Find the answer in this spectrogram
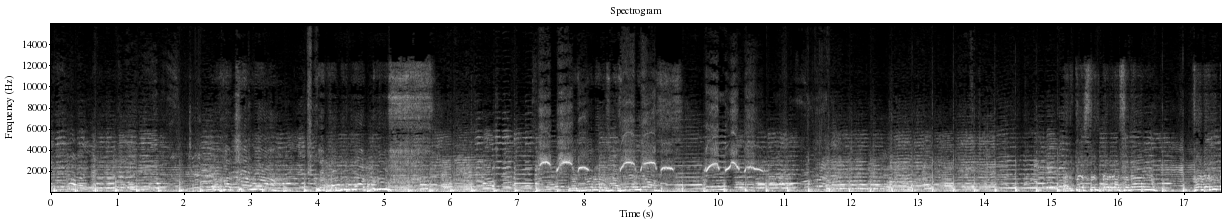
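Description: Lively Andean folk band music: several melodic instruments over a steady beat, with a run of short high swooping notes about halfway through.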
